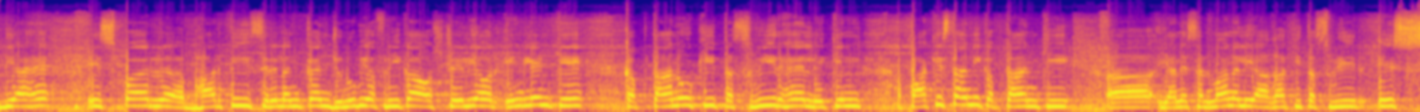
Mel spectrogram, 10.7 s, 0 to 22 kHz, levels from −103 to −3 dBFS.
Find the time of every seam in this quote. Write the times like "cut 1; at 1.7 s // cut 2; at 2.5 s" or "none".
none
